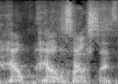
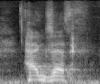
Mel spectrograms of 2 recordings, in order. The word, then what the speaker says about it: Hegseth: I really need to learn to pronounce it. Hegseth, yeah. Hegseth.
